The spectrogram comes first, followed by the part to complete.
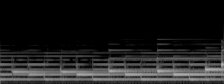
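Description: Background piano music: a gentle melody of sustained notes that change every fraction of a second.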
